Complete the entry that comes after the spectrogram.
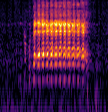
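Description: A single ewe bleats once, a clear wavering cry of under a second, fairly close on a quiet farm with faint background.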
